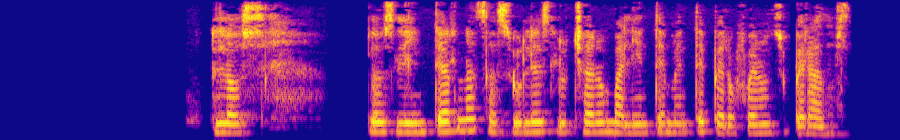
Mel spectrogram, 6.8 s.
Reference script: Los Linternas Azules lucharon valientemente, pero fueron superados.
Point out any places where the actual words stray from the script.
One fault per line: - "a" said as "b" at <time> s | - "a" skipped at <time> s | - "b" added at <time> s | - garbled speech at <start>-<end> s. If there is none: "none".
none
